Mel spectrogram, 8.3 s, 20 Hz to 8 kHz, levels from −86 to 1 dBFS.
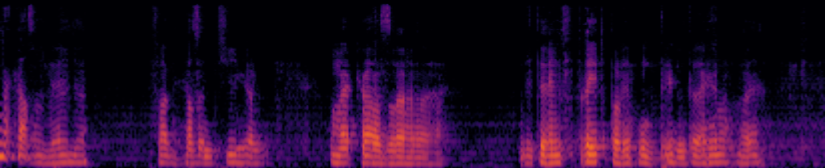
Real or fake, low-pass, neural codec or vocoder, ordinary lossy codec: fake; 7.2 kHz; codec, 16 kHz in and 24 kHz out, 0.6 kbps, FireRedTTS-2 codec; none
